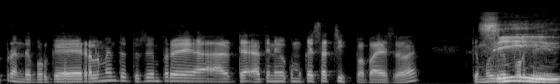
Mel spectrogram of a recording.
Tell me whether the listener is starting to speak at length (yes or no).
yes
